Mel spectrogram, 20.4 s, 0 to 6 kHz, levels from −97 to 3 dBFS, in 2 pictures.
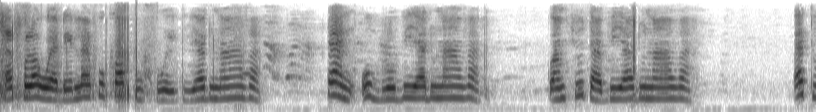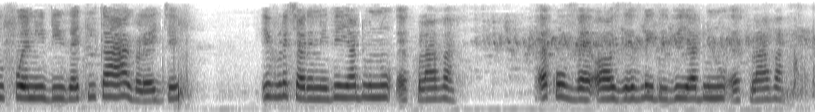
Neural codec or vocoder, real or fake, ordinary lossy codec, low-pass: none; real; AAC, 24 kbps; 5.4 kHz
